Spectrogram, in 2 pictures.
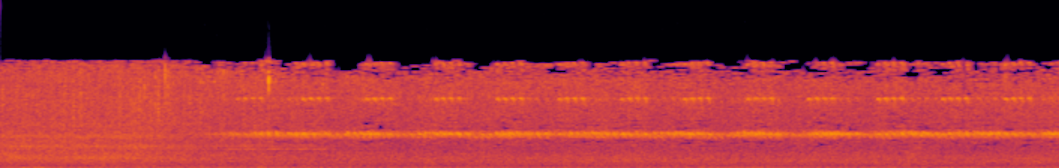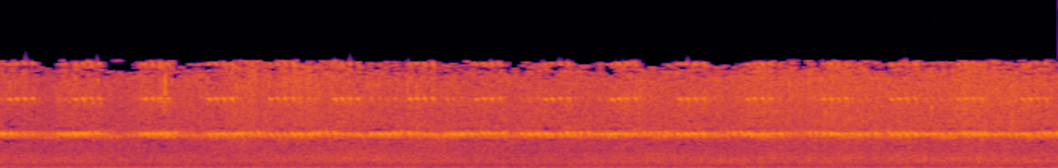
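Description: Crickets chirping in a steady high-pitched trill that starts about a second and a half in, over a faint low hum of outdoor background noise.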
